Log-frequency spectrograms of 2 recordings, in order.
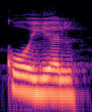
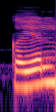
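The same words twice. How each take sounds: First: कोयल with a clear long o, koyal; कोयल said slowly and correctly with the ओ vowel; correct form. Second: कयल said without the ओ sound, as kayal; deliberately mispronounced कयल, missing the o vowel; wrong form. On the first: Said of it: "ओ की मात्रा लगाएंगे तो word बनेगा". (सही उच्चारण कोयल, ओ की मात्रा के साथ) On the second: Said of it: "कयल नहीं होता है ना". (गलत उच्चारण कयल, बिना ओ की मात्रा) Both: Shown as a demonstration.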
